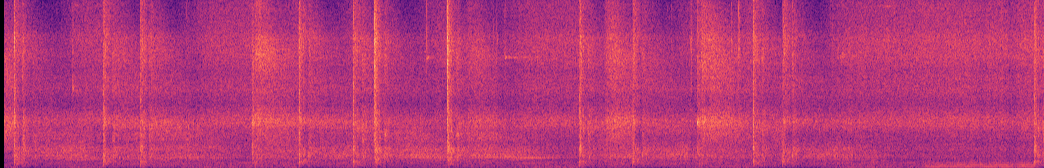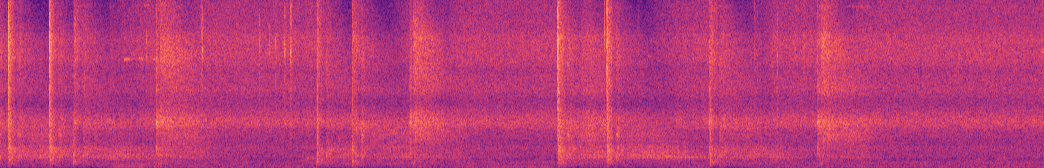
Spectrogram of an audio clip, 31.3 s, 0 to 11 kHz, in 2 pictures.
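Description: Pistol shots on an indoor range, including a ParaOrdnance P-10 subcompact .45, about two dozen sharp reports at irregular intervals, each echoing briefly off the concrete. A short low hum sounds about halfway through.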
